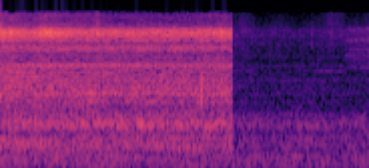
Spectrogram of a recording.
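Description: Steady hiss of a phone recording's background noise, cutting off suddenly about one and a half seconds in as the played-back video ends, leaving only a faint hiss.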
